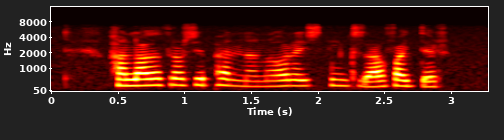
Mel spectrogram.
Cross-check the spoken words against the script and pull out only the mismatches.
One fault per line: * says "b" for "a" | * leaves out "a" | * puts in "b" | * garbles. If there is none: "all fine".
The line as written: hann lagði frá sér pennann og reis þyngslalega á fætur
all fine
